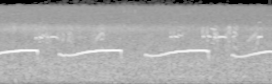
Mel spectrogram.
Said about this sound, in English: Count yourself lucky if you see or hear the melodious piping plover. They have a very distinctive and melodic call. In fact, their scientific name is Charadrius mellitus.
